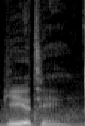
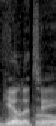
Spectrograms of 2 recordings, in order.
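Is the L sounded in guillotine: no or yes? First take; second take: no; yes. First: The L sound is left out. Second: The L sound is clearly pronounced. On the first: "I don't think you pronounce the L in, in guillotine" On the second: "So I say"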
